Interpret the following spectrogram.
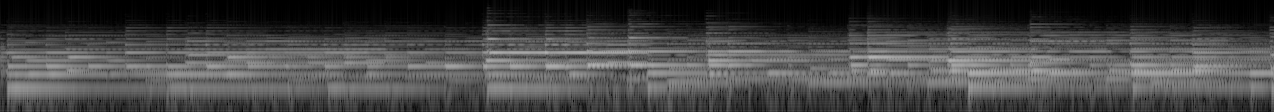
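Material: Nothing is struck.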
